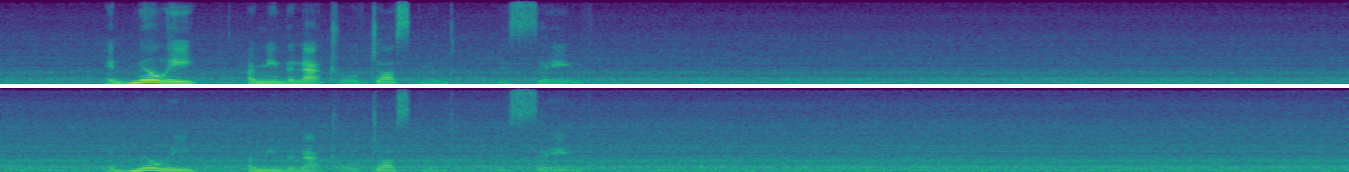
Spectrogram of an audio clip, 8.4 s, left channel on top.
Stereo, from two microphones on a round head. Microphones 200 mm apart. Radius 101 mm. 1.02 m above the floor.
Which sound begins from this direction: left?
A woman speaking, at 0.7 s.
